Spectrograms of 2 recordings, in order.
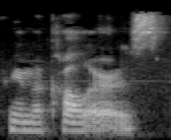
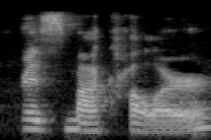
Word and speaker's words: Prismacolor: colors I love uh they're actually not called primac colorr I come from Montreal so I pronounced the you don't Prisma color Prisma yes but I call them Prima color because it's my French Roots but I love them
